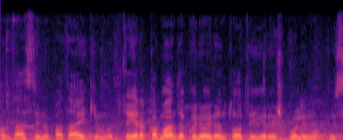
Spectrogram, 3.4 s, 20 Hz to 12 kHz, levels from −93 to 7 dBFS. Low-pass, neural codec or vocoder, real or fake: 10.8 kHz; none; real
